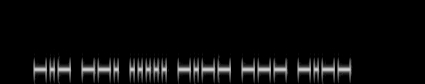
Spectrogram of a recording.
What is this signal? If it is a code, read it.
Morse code, heard as a keyed tone, about 30 wpm, 700 Hz. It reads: KG5YOY
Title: USA Call Signs - 6 Characters - Repeated 3x - 30wpm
